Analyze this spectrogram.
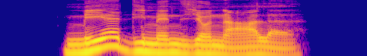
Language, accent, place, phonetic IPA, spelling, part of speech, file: German, Germany, Berlin, [ˈmeːɐ̯dimɛnzi̯oˌnaːlə], mehrdimensionale, adjective, De-mehrdimensionale.ogg
- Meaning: inflection of mehrdimensional: 1. strong/mixed nominative/accusative feminine singular 2. strong nominative/accusative plural 3. weak nominative all-gender singular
